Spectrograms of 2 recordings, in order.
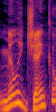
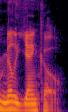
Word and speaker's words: Miljenko: And by by the way, I don't how how do you pronounce is it Millie Jenko or Milenko?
